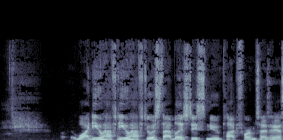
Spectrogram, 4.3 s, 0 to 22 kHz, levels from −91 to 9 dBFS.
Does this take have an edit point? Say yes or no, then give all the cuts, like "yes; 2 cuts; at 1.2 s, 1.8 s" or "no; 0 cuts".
yes; 1 cut; at 1.7 s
